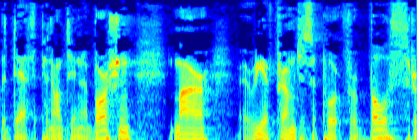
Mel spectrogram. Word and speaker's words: Maher: I think it's Maher. I shouldn't pronounce it Maher or Meyer, but it's Bill Maher it's pronounced.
